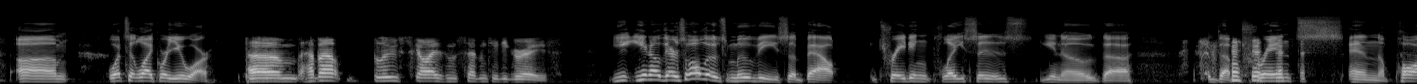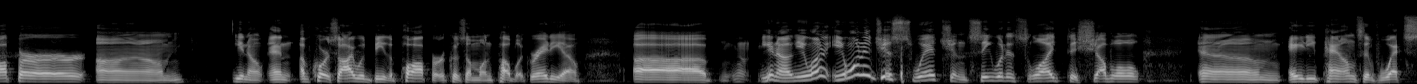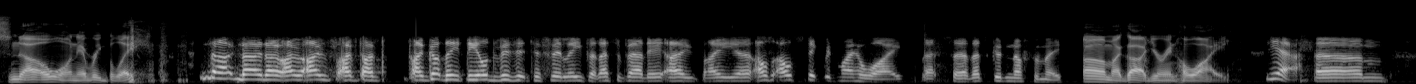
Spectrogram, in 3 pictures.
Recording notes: your 'Celebratory' phone calls!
